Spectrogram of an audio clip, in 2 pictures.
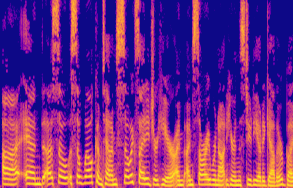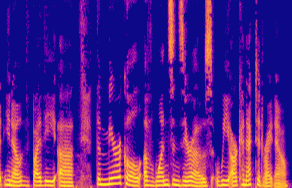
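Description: A woman's voice: mid-range voice, normal speed, creaky, darkish tone, no room sound, clean studio sound. A woman hosting an interview in a casual, chatty style. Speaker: host, interviewer. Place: studio.

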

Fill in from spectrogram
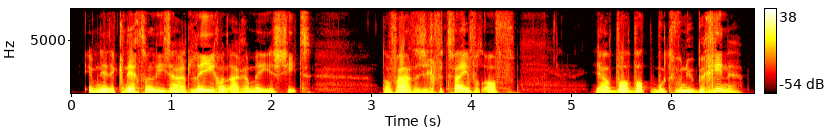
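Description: A man preaching a sermon as pastor, explaining calmly and often adding a tag word to his points. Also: medium pitch, dry recording, studio quality. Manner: calm explanatory preaching with frequent "hè" tags.

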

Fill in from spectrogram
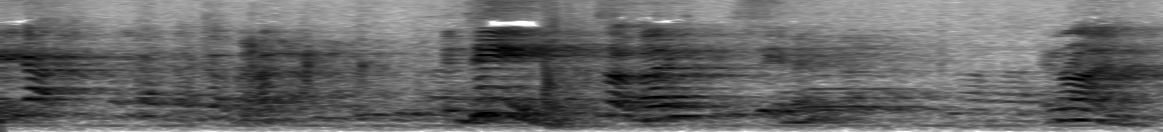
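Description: A man's voice: extremely high pitch, background noise. A male pastor, preaching a folksy, joking sermon to his congregation in a church hall. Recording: echoey hall, mic at a distance.

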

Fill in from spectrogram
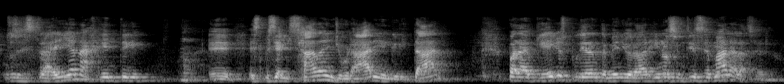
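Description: A man preaches an expository sermon with emphasis, throwing rhetorical questions at his listeners. His voice sits a little high for a man. He is heard from some distance in an echoey room. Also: expressive, normal speed, a bit bright. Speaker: pastor.

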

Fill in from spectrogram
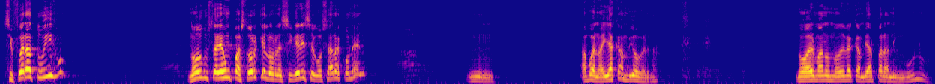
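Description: Man, pastor, sermon, high voice, gravelly, hushed to loud emphatic swings. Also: lively intonation, normal speed, pauses often. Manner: acts out quoted voices in a high pitch.

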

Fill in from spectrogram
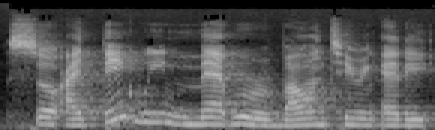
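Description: A woman podcast host talks casually with wry, joking delivery. Her voice is mid-pitched, and the room around it sounds noticeably echoey. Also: moderate pace, a bit bright. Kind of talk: casual chat.

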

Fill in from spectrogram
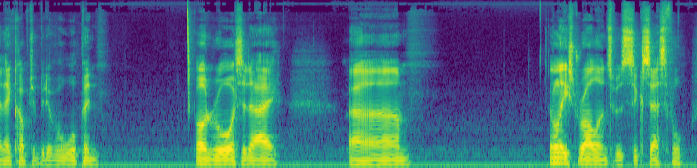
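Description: A young man hosting a solo podcast in a casual, rambling way, full of ums and uhs and a flat, unimpressed tone. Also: mid-range voice, smooth. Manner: unenthusiastic, dismissive. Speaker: podcast host.

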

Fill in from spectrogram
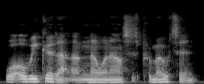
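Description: A man with a lowish voice talks through his podcast topic casually, often stopping to restart his sentences. He keeps dropping in fillers as he thinks. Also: fairly even intonation, quick pace, a little mellow. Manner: hesitant, many restarts and fillers. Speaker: podcast co-host. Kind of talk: casual chat.

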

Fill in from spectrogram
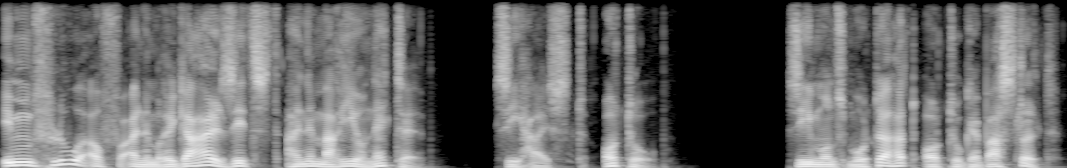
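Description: A man reading a children's story aloud in an expressive storyteller style. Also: low voice, a little slow, no echo, clean studio sound. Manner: expressive, acts out voices.

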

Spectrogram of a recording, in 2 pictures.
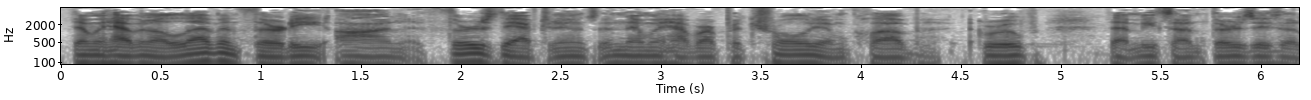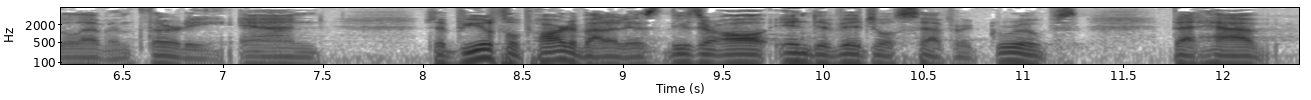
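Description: A man's voice: extremely low pitch, fairly quick. A man being interviewed about his networking group, recorded in a large golf course banquet room where his voice rings with a big hall echo. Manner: steady and explanatory. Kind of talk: interview guest explaining at length.

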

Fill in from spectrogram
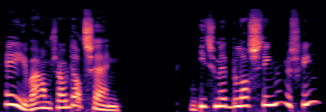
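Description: A podcast host who reads excerpts from an article in an even, measured way and asks the guest questions. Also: sits high, dry recording, studio quality.

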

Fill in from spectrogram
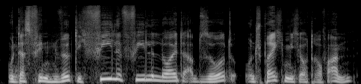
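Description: A man's voice: a little high, animated, brisk, darkish tone, slightly rough, no echo. A man co-hosting a podcast in casual comedic chat, teasing his partner with dry quips. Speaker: podcast co-host.

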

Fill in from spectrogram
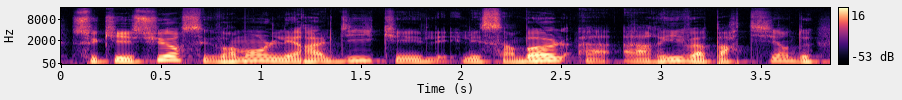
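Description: Man, radio studio guest, mid pitch, halting explainer, fillers and restarts. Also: a little mellow. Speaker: history guest explaining heraldry. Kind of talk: radio talk show explanation.

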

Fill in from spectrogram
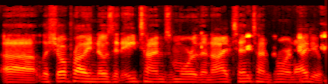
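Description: A man's voice: medium pitch, steady tone, fast talker, pushed and bright, no echo. A man in his forties talks in a casual group discussion. His speech rambles and restarts, with a self-deprecating tone. The recording is dry and close, with a mid-range voice.

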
